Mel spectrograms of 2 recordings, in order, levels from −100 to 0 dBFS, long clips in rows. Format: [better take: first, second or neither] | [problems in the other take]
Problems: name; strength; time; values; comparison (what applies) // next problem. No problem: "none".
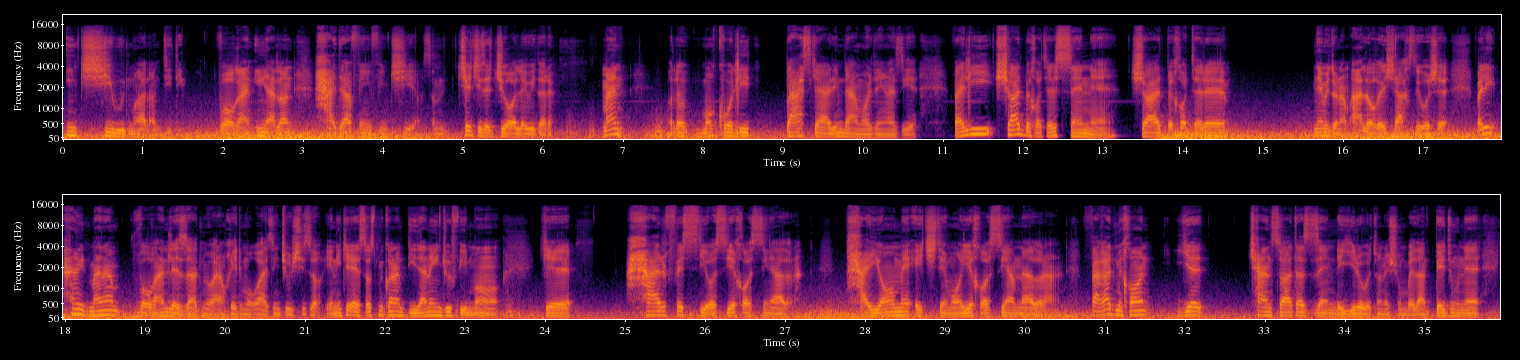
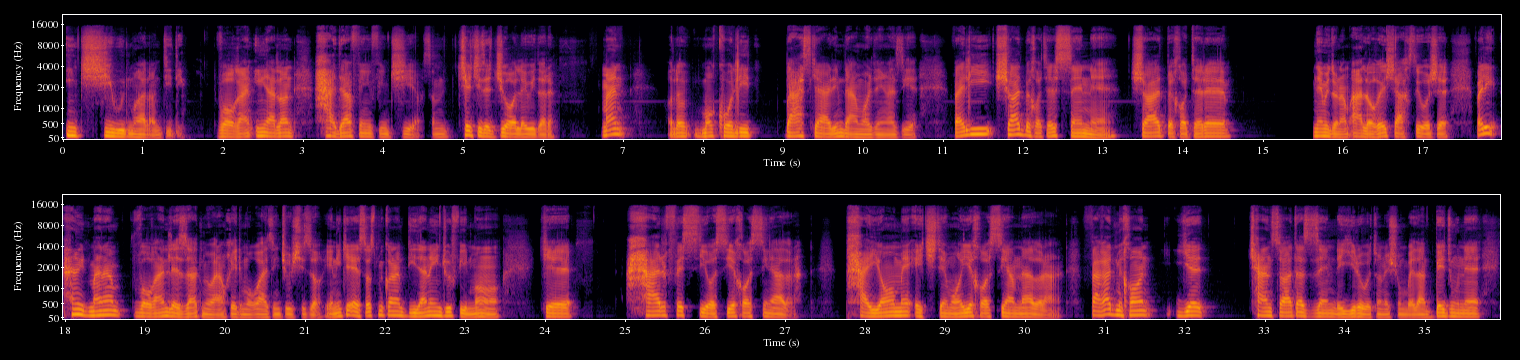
second | wind noise on the microphone; occasional gusts; until 10 s and from 14 s on; 15 dB below the speech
